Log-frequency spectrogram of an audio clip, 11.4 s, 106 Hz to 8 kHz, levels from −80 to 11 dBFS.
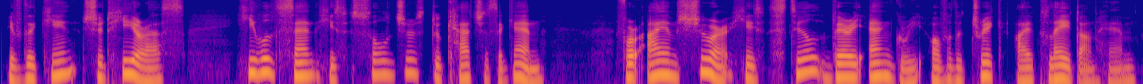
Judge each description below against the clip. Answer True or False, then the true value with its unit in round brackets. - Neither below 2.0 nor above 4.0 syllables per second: True (3.7 syllables/s)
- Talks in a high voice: False (145 Hz)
